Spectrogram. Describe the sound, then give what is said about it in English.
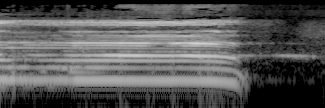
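A single drawn-out howl from Cooper, a dog, steady and fairly loud, holding one long tone for just over a second before cutting off into near silence. “What's the dog doing?”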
